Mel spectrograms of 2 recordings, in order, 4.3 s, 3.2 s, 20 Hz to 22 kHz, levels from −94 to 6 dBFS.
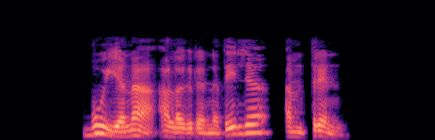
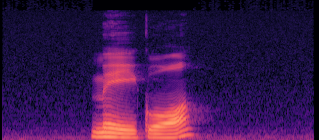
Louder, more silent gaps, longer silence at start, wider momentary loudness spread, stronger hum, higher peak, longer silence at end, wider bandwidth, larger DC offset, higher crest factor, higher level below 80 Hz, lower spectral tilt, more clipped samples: about the same, -18 LUFS vs -18 LUFS; first, 2.73-2.84 s vs none; about the same, 0.85 s vs 0.9 s; about the same, 9 LU vs 9 LU; neither; about the same, -2 dBFS vs -4 dBFS; second, 0.9 s vs 1.25 s; second, 7.2 kHz vs 15 kHz; neither; about the same, 18 dB vs 16 dB; second, -64 dBFS vs -56 dBFS; about the same, -7 dB/octave vs -7.5 dB/octave; neither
